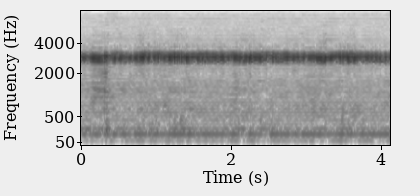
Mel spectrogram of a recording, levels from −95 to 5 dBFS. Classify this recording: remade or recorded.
remade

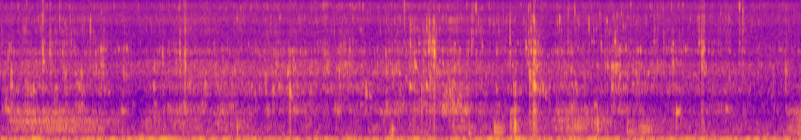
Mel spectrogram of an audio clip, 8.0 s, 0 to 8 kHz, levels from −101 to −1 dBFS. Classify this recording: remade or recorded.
recorded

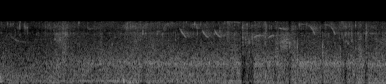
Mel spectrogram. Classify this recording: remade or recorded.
recorded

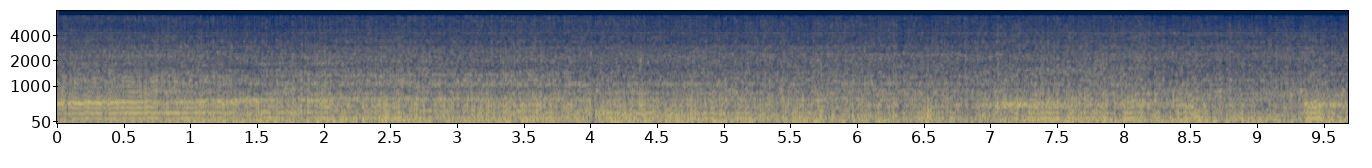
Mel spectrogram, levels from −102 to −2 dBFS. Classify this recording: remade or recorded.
remade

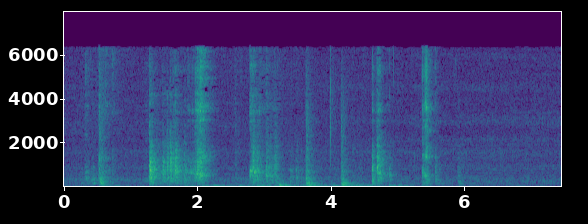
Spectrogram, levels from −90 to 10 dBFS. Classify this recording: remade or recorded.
recorded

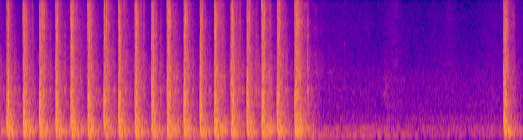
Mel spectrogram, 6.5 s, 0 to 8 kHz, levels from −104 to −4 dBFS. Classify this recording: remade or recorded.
recorded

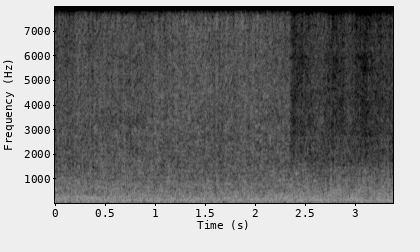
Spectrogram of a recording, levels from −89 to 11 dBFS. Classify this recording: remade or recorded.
remade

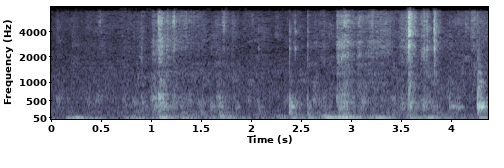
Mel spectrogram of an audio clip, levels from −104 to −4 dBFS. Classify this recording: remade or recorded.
recorded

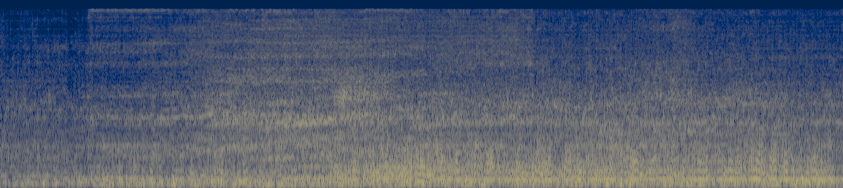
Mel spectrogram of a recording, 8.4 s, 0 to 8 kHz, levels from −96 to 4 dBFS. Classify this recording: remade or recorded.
remade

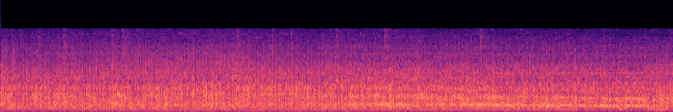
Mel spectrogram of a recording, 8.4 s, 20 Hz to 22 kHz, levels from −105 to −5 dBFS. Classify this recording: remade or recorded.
remade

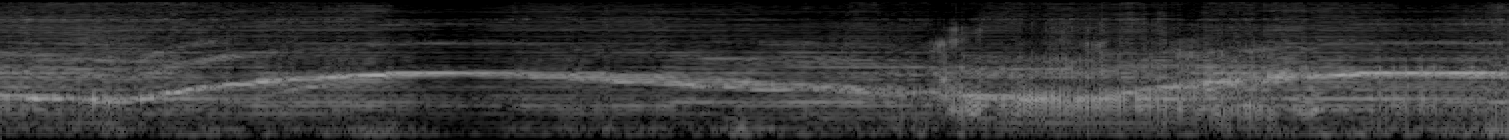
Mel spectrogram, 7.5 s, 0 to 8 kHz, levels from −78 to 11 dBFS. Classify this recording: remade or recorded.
remade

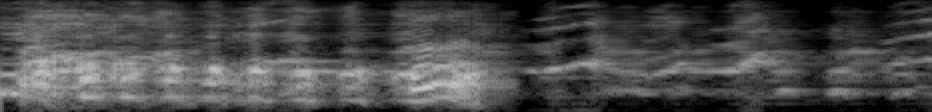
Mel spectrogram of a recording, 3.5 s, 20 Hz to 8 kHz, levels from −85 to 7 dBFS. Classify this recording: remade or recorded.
remade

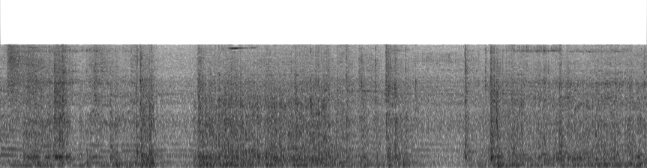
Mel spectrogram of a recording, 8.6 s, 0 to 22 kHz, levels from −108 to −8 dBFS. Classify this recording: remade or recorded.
recorded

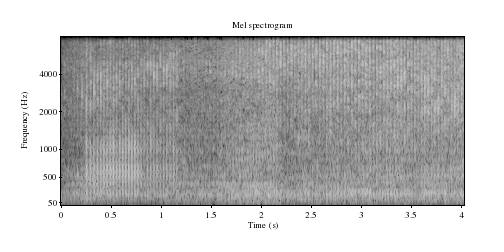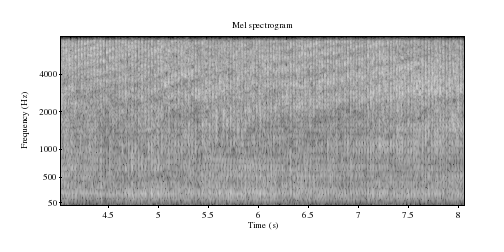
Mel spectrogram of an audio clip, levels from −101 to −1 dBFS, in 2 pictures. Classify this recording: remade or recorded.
recorded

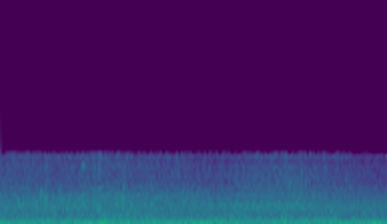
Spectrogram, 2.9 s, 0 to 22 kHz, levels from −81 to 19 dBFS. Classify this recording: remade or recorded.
recorded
